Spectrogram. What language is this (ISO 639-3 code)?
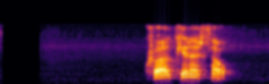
isl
